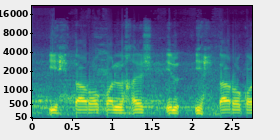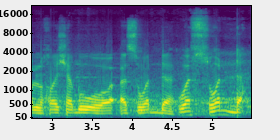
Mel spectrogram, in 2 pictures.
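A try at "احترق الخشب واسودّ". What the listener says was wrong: Itu hamzanya keliru, salah cetak. Hamzanya hamzah wasal, ya, dibuang kepalanya, itu dibuang tanda. Ayo ulang.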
